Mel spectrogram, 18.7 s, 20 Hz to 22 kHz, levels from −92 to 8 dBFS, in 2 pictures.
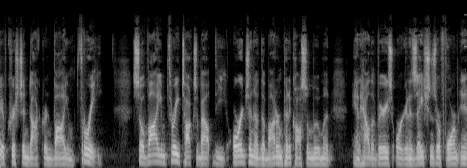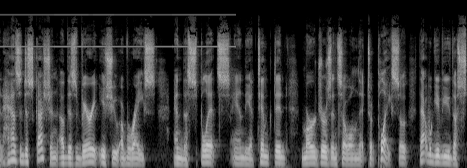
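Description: From 9.28 to 14.05 s, a USB whine sits under the speech. It is a steady, fixed-pitch tone at 8 kHz, about 20 dB below the speech. Current drawn in 125-microsecond bus microframes leaks through power or ground into the audio path.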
